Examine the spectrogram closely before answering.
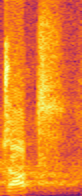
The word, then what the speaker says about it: JWT: I zanim powiem o JSON Web Token, JWT, czy też jak się niedawno dowiedziałem po angielsku, to się wymawia JOT.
